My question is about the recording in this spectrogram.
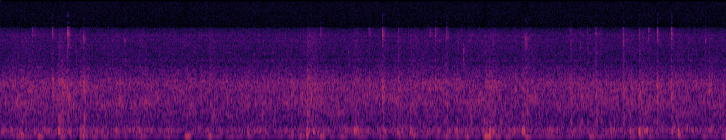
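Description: Typing on a computer keyboard: irregular quick key clicks over a steady low hum.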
